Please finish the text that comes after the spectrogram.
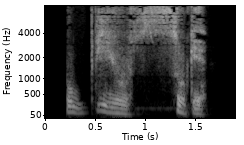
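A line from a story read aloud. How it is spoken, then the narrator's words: Furious hiss. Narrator (Russian): зашипело это сознание, что те гады, живущие на верхних этажах, отключили электричество всем, кто живет пониже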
